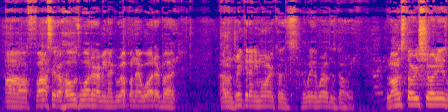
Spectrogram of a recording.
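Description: A man breeding dogs, rambling casually through a how-to vlog from home while he works. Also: fairly high pitch. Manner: rambling and chatty, talks while working. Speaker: dog breeder. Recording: noisy home recording.

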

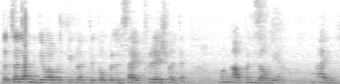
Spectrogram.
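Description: A woman's voice: a little high, steady tone, moderate pace, reverberant. A woman in her thirties chatting to her viewers in a casual vlog, filmed on a phone she holds herself, first at her home terrace and then in a furniture shop. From India. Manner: chatty, addresses viewers directly, haggles loudly. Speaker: vlogger. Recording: noisy phone recording with traffic.

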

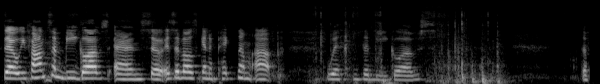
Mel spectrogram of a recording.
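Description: Holding her phone camera, a teenage vlogger casually talks through her farm vlog outdoors by the barns and pens. Her voice is high-pitched and her pace moderate, and she comes across as chatty and giggly, filling gaps with lots of ums.

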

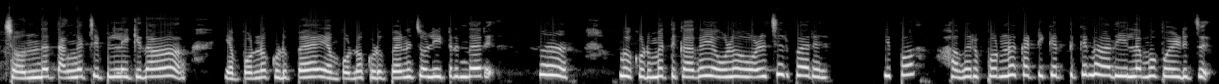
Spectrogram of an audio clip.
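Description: A woman's voice: very high-pitched, normal speed, long pauses, darkish tone, no echo. A woman voicing a bitter, complaining middle-aged village mother in a cartoon serial, with a Kanyakumari Tamil accent and a wailing, reproachful way of talking. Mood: lamenting. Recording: dry, muffled lo-fi recording.

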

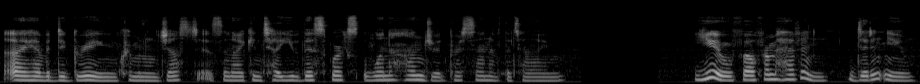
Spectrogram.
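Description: A young woman doing an amateur comedy dub, switching quickly between several character voices in short sketches. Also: mid-range voice, fairly even intonation. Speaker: fan dubber.

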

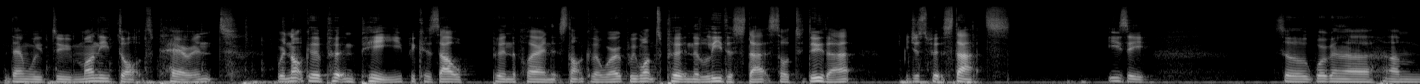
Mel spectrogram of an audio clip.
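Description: A man hosts a screen-recorded coding tutorial, his voice smooth and clean. He talks casually and hesitantly, with many ums and restarts while he types, and a keyboard clacks faintly behind him. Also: medium pitch, steady tone, moderate pace. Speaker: tutorial host.

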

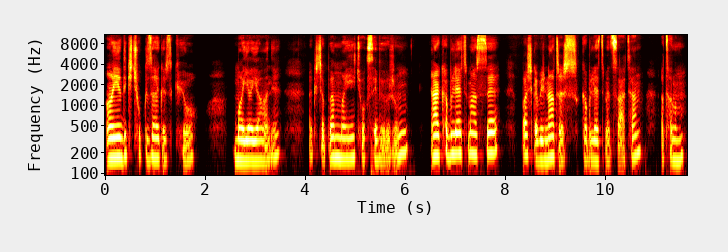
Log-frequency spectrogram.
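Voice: medium pitch, little pitch movement, normal speed, darkish tone, no room sound, clean studio sound. A game vlogger giving casual gameplay commentary, chatty and talking back at the game, sometimes dropping to a mutter.

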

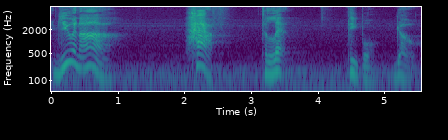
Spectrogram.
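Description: Extremely slow and sing-song, a middle-aged American man's slightly high, bright and forceful voice preaches an emphatic, exhorting sermon, repeating phrases to drive his points home. He's on a large church stage indoors, amplified, with echoey hall reverb, faint music and slight background noise behind him.

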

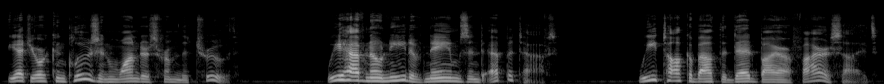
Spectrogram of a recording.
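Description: In a dramatic verse reading, a man voices an old, reflective country priest, telling tales in a measured, plainspoken manner. His voice is mid-range and a bit bright.

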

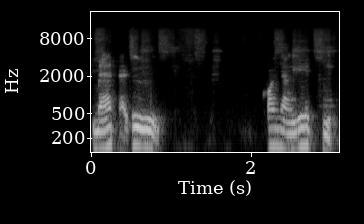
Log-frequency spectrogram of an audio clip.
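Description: A man's voice: a little slow, warm tone, low-quality recording. A middle-aged man, a film subtitle and dubbing translator, talking at length in a panel discussion, rambling and repeating words.

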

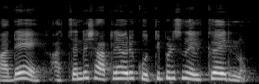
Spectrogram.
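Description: A woman voicing a smooth-talking, scheming middle-aged man who lies persuasively. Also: sits high, very fast, dark tone, close to an everyday voice.

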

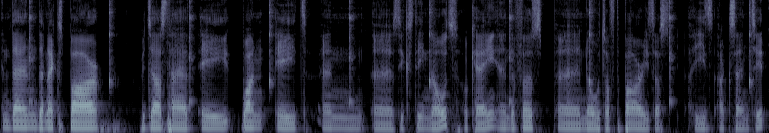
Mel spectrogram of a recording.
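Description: A man's voice: mid-range voice, flat delivery, a little slow, few pauses, a little mellow, slight background noise. A man giving a step-by-step drum lesson, counting beats aloud and often checking in with "okay?". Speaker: drum teacher. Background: metronome clicks.

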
